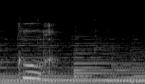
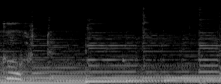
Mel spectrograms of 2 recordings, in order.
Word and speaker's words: court: So the last consonant in a word is most of the time silent in French. So that is why in the masculine singular form we will not pronounce the consonant T at the end. It will remain silent. But when it changes into the feminine form, there is an E at the end. So we will pronounce the T.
